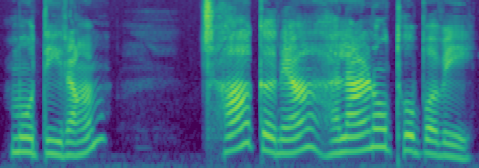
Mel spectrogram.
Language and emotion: Sindhi, neutral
